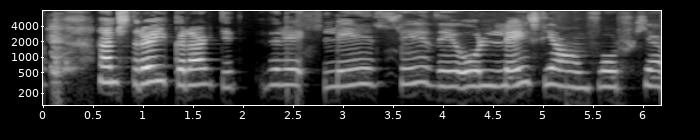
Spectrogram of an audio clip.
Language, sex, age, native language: Icelandic, female, 12, Icelandic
